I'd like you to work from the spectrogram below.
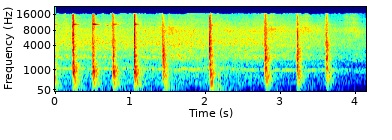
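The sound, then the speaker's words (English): Around ten sharp hammer blows ring out as someone fixes a guitar, each with a bright metallic ping, starting quick and steady and then spacing out more slowly toward the end, with no voices. “Now, I need to get on with fixing my guitar.”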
